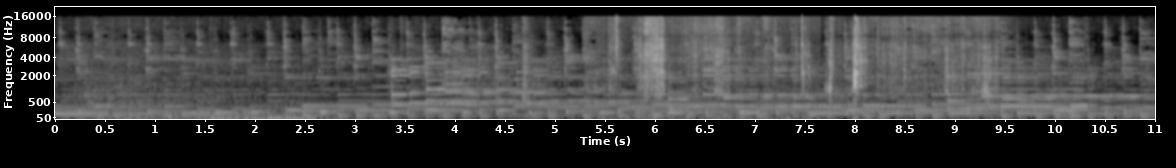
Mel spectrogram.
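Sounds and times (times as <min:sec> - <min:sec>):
soft background music: 0:00.0 - 0:11.0
match striking: 0:05.3 - 0:09.8.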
